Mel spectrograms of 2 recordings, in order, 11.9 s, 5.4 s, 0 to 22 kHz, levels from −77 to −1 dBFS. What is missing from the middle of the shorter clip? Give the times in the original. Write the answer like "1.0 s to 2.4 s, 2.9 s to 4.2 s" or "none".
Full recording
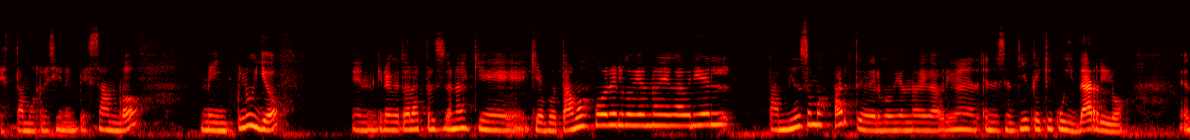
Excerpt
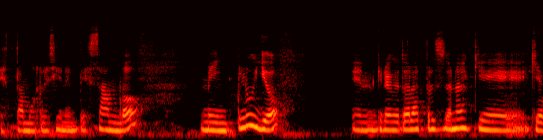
none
